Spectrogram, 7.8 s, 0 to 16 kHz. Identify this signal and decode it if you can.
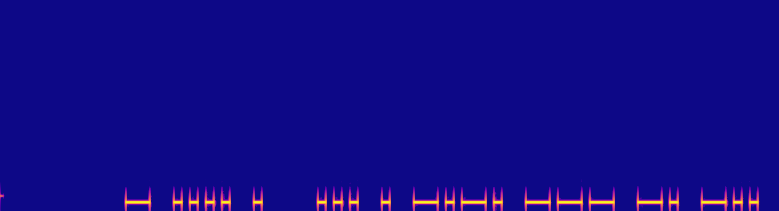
Morse code, heard as a keyed tone, about 15 wpm, 700 Hz. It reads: THE SECOND
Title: Sets of 2 Words 15wpm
